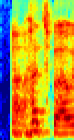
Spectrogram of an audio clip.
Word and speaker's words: chutzpah: So I did have a chapter on chutzpah, which is just a lovely, Yiddish term. Yes. Thank you for pronouncing it correctly.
